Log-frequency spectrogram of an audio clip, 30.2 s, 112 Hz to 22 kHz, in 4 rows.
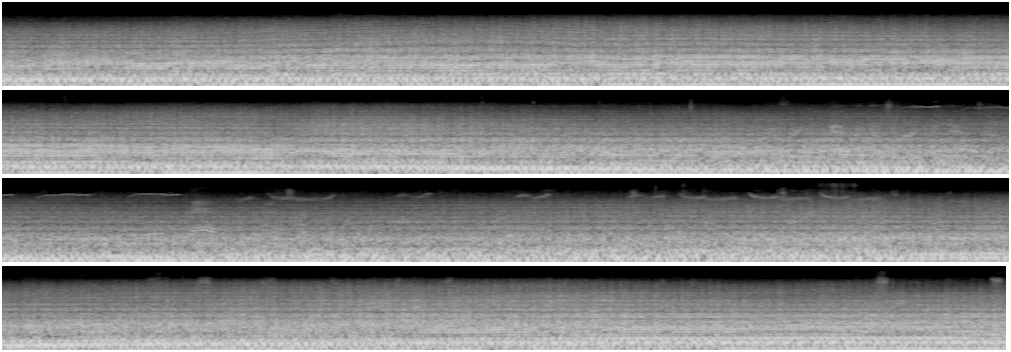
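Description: The Boeing B-29 Superfortress's four Wright R-3350 radial piston engines running on the ground with propellers turning: a loud, steady, many-toned drone. The note wavers in the middle, then steadies again.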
